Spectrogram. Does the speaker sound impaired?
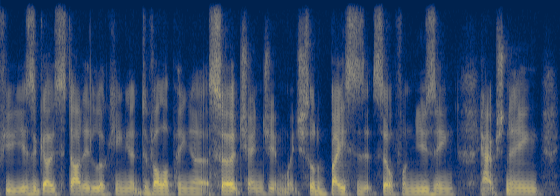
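No.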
